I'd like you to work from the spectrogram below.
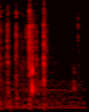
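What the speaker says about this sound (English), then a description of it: "I'm typing in very specific keywords." A few quick, soft keystrokes on a computer keyboard, faint and close, clicking in an uneven rhythm as keywords are typed.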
